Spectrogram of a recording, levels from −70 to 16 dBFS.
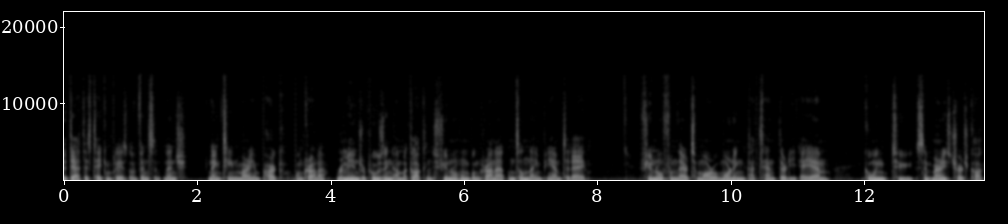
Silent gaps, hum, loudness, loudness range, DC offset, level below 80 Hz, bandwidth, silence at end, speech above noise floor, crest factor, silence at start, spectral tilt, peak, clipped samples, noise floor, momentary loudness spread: none; none; -25 LUFS; 3 LU; under 0.1%; -46 dBFS; 14 kHz; 0.05 s; 27 dB; 16 dB; 0 s; -6.5 dB/octave; -8 dBFS; under 0.1%; -51 dBFS; 7 LU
